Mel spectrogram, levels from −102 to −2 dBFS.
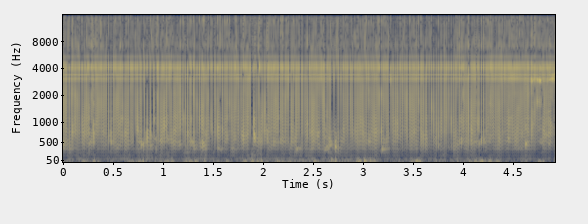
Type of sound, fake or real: fake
